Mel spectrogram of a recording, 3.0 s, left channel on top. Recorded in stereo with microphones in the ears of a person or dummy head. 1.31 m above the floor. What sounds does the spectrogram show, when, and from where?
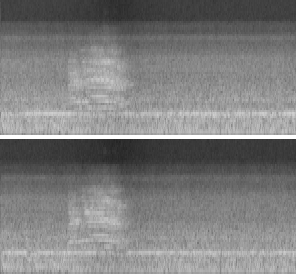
0.7 s a cat meowing: centre (ahead or behind), 1.8 m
